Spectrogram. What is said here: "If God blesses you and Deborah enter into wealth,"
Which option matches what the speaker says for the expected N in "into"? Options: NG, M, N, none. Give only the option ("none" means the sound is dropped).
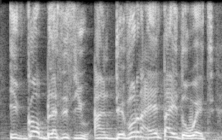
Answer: none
